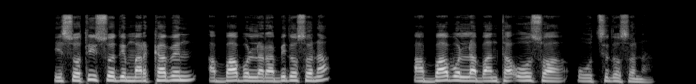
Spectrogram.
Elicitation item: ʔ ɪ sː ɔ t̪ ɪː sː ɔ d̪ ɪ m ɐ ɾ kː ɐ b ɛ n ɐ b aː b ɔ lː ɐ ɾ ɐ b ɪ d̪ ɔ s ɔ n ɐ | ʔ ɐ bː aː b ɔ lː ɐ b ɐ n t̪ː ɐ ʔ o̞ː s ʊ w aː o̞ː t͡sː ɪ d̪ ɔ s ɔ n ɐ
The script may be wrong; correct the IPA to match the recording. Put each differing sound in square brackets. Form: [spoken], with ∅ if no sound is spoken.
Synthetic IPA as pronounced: ʔ ɪ sː ɔ t̪ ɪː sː ɔ d̪ ɪ m ɐ ɾ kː ɐ b ɛ n ɐ [bː] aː b ɔ lː ɐ ɾ ɐ b ɪ d̪ ɔ s ɔ n ɐ | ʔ ɐ bː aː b ɔ lː ɐ b ɐ n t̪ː ɐ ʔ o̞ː s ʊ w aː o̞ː t͡sː ɪ d̪ ɔ s ɔ n ɐ

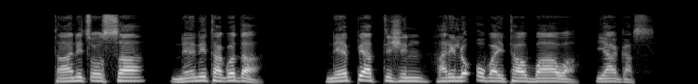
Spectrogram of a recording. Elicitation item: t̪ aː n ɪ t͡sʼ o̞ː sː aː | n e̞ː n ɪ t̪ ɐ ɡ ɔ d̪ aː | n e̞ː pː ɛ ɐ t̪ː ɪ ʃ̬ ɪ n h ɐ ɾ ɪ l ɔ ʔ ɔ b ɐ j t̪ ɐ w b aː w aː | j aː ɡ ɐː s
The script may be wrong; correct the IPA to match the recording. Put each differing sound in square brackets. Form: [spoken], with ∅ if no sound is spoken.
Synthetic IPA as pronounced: t̪ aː n ɪ t͡sʼ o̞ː sː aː | n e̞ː n ɪ t̪ ɐ ɡ ɔ d̪ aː | n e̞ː pː ɛ ɐ t̪ː ɪ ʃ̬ ɪ n h ɐ ɾ ɪ l ɔ ʔ ɔ b ɐ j t̪ ɐ w b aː w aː | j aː ɡ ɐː s

